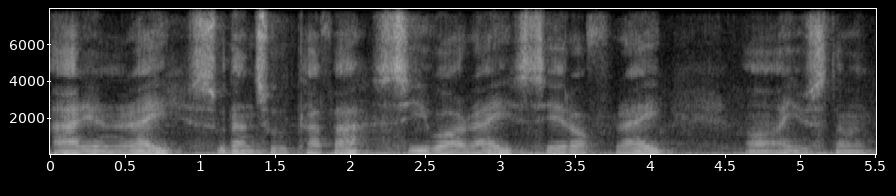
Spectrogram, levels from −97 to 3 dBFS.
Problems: background sounds at intervals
